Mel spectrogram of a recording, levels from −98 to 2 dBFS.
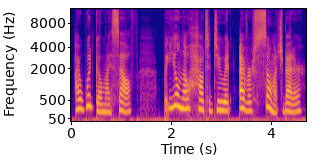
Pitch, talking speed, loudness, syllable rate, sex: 240 Hz, 190 wpm, -19 LUFS, 4.7 syllables/s, female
